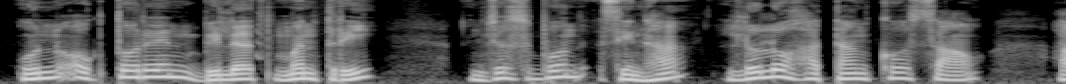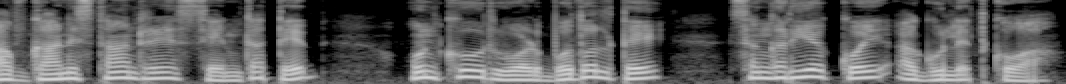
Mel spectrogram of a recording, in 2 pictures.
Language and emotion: Santali, neutral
